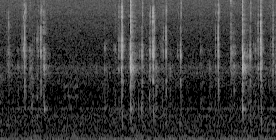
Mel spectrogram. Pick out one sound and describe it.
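Keypad buttons beep as they are pressed.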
